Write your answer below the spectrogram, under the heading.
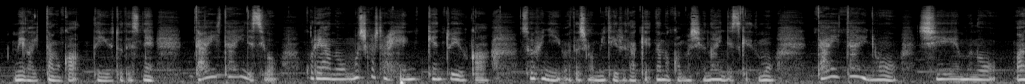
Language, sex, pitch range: Japanese, female, 190-255 Hz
